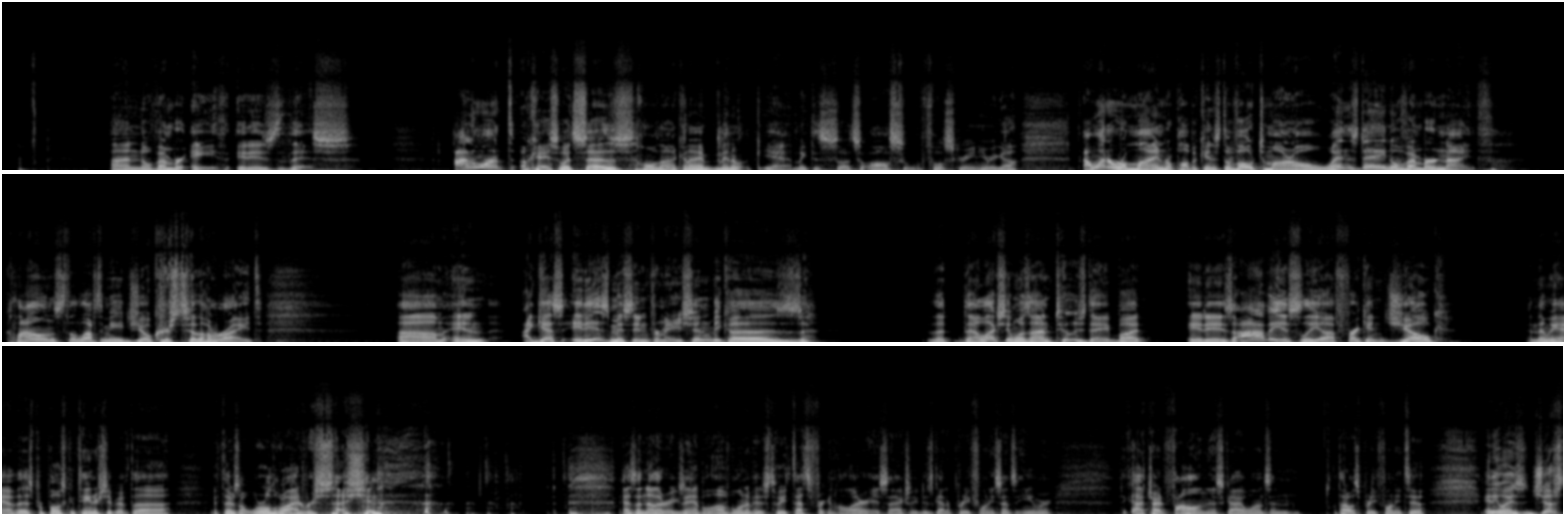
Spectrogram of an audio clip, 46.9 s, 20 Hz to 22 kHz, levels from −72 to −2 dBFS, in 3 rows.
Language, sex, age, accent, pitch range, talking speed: English, male, 30-49, American, 105-140 Hz, 160 wpm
